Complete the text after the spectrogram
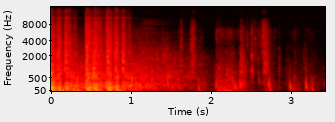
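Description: A gun is reloaded with metallic clicks.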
